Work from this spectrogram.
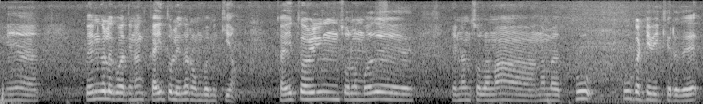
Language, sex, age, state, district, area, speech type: Tamil, male, 45-60, Tamil Nadu, Dharmapuri, rural, spontaneous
